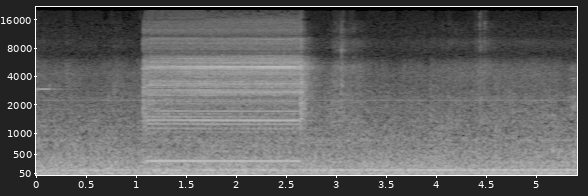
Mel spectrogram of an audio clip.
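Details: Fluoroscopy exposure beep: a steady electronic tone of about one and a half seconds over room hum, marking an X-ray shot while checking guide wire and drill position during CurvaFix implant fixation in the pelvic anterior column.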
